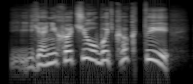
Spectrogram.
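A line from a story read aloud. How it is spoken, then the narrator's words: Frightened speech. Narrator (Russian): испуганно сказала она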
